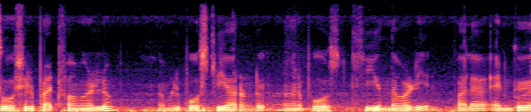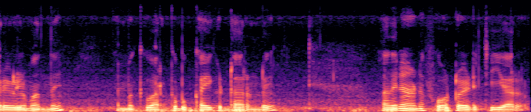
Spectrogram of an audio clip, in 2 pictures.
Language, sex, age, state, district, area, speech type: Malayalam, male, 30-45, Kerala, Palakkad, urban, spontaneous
